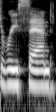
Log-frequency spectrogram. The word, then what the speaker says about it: Rhysand: It's pronounced Rhysand, just so you know. – Ugh, Okay. – I know it's dumb. It's dumb, but it's resand.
